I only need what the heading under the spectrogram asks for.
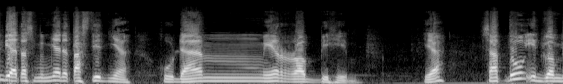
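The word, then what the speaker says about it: هُدًى مِنْ: Ya, bacanya gimana hudan? Hudam.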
